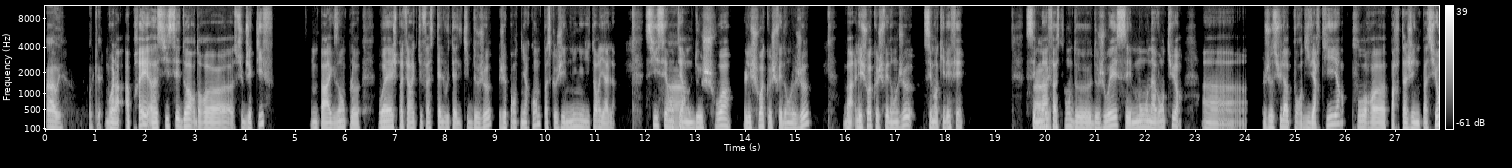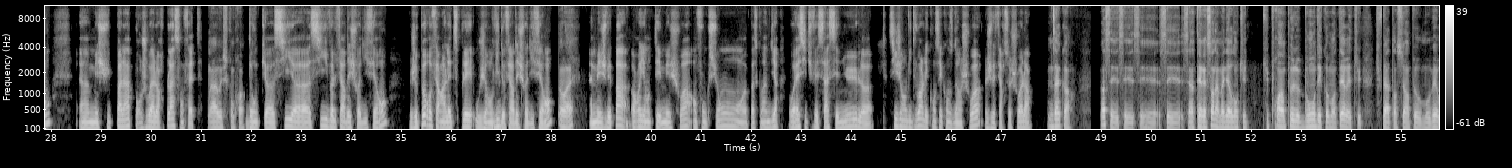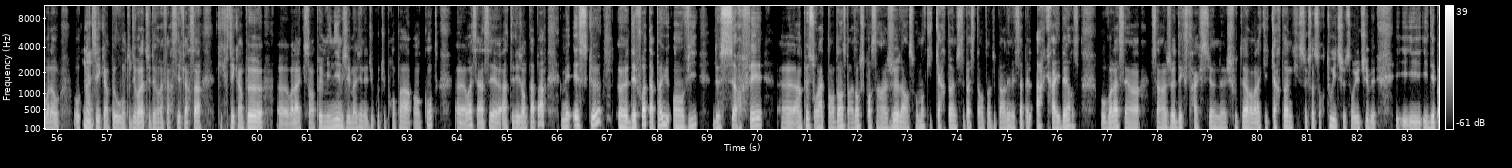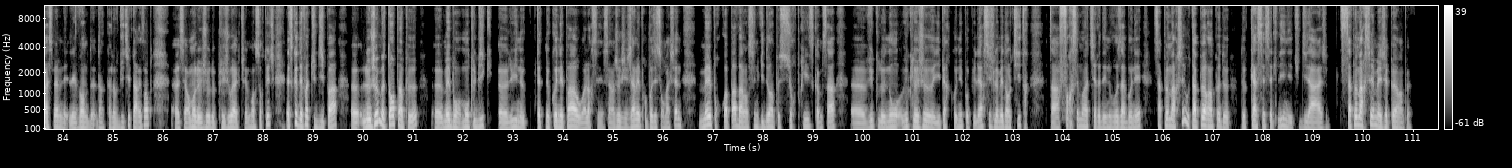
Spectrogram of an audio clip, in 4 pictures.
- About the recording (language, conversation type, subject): French, podcast, Comment gères-tu les critiques quand tu montres ton travail ?
- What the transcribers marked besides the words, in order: stressed: "choix"; drawn out: "Heu"; in English: "let's play"; tapping; stressed: "surfer"; stressed: "cartonne"; in English: "extraction shooter"; stressed: "surprise"; stressed: "forcément"; stressed: "casser"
